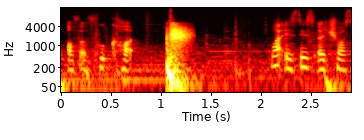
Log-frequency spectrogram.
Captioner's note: slams table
